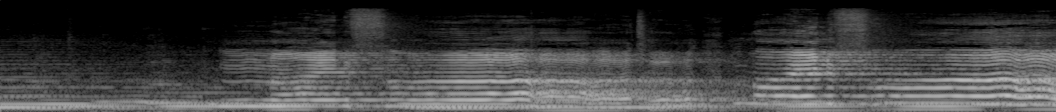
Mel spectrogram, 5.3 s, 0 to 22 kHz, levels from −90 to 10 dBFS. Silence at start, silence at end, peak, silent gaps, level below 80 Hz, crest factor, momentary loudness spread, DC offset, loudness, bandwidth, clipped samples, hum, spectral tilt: 0 s; 0 s; -6 dBFS; none; -48 dBFS; 18 dB; 11 LU; under 0.1%; -24 LUFS; 15.5 kHz; under 0.1%; none; -5.5 dB/octave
